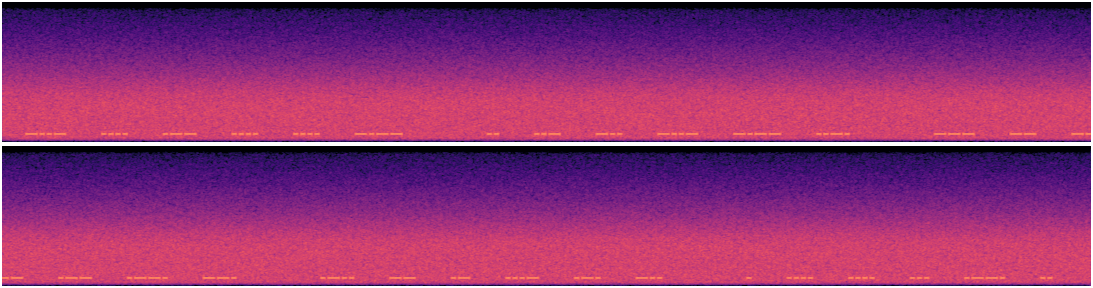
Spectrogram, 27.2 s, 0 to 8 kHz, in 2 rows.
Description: Morse code, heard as a keyed tone, machine-sent, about 27 wpm, spaced as for 14 wpm, 480 Hz, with radio static. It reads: XHWHHY IUDXYF OMOWPG LMAVRD EHHSPI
